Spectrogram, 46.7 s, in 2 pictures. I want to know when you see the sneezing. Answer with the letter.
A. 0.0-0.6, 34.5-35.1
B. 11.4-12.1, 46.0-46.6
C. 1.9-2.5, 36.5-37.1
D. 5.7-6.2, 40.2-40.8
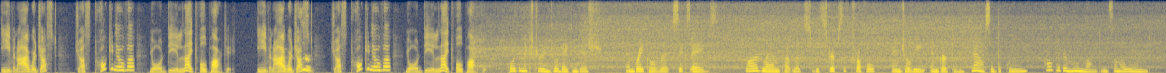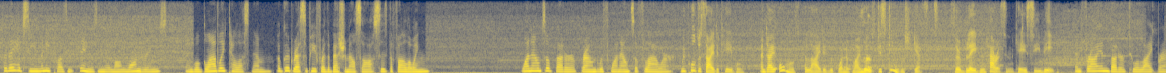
D.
